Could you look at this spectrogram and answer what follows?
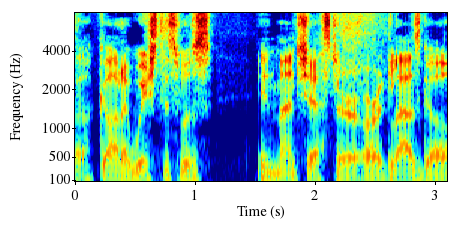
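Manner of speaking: usual speaking voice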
